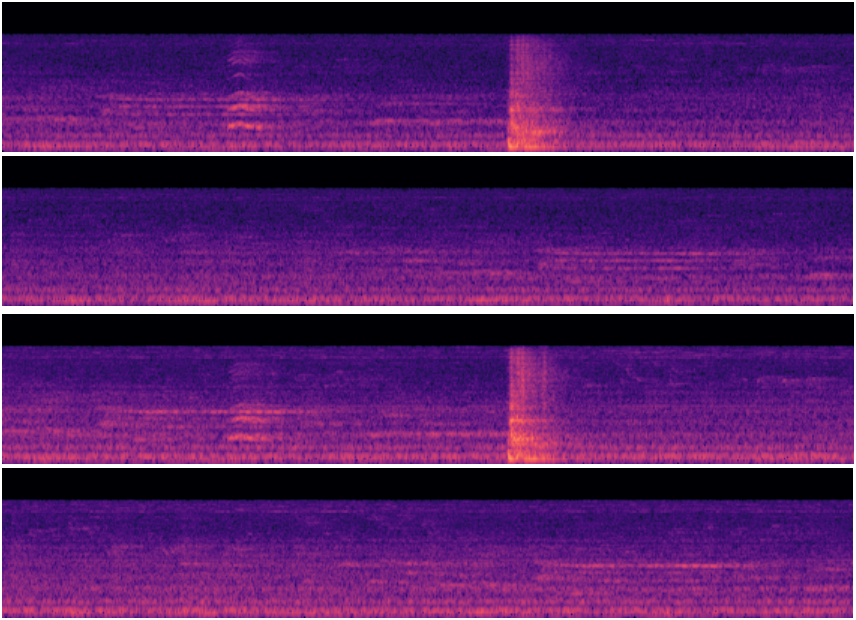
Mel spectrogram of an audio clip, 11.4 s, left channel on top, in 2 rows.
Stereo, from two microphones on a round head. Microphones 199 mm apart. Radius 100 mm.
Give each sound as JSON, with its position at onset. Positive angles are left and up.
{"t": 0.0, "sound": "an insect", "side_deg": -40, "distance_m": 5.5}
{"t": 1.5, "sound": "a squeak", "side_deg": 40, "distance_m": 7.0}
{"t": 3.4, "sound": "a crack", "side_deg": -35, "distance_m": 6.5}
